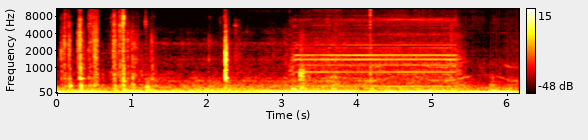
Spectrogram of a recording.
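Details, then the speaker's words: Fiat 500 rear screen washer: after a few clicks the pump whines steadily about two seconds but no fluid reaches the jet; the pipe had come off under the scuttle cover; detached rear washer hose. "now the motor is running [Music] and I can hear the sound of flowing water but nothing is coming out this end"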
